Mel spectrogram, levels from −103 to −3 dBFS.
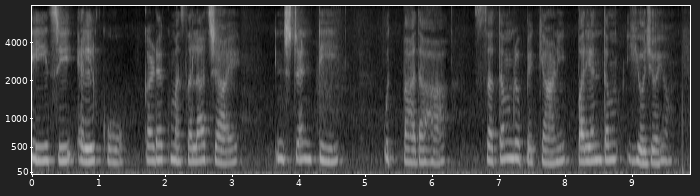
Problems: low volume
